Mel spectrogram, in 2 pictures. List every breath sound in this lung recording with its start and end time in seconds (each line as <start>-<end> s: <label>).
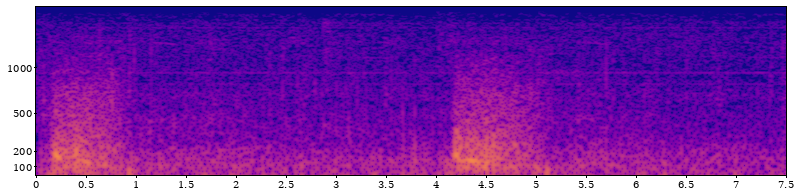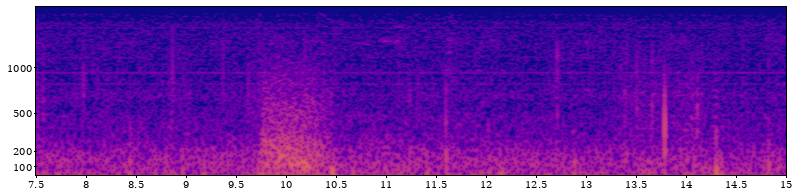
0.02-0.91 s: inhalation
4.16-5.05 s: inhalation
9.68-10.57 s: inhalation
